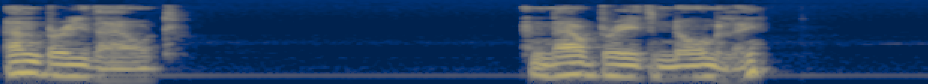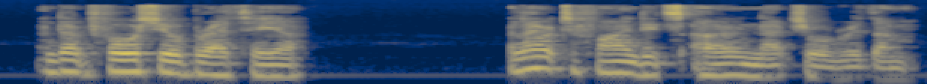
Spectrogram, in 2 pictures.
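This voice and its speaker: A man leads a guided meditation in an unhurried, soothing voice, leaving long silences between phrases. His pitch sits in an ordinary middle range. The recording sounds a little dull and lo-fi. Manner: slow, calm, soothing instructions with long pauses. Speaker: meditation teacher.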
